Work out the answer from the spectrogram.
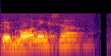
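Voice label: good morning sir, Male voice, "Good morning, Sir."; replacement event sounds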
